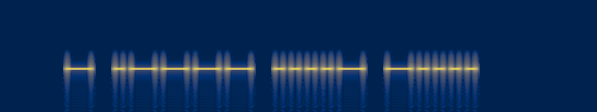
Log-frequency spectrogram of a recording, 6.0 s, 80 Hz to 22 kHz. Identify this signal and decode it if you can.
Morse code, heard as a keyed tone, about 15 wpm, 700 Hz. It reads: T146
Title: Numbers - Contest Style - 4-Digit 15wpm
